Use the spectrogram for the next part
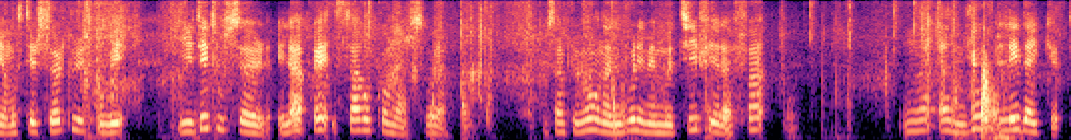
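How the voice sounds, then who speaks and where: Enthusiastic woman going thru her scrapbook paper haul, mellow voice, a bit of hiss in the background. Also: mid-range voice. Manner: chatty, enthusiastic, fond of little words like "petite" and "hein". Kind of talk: casual show-and-tell haul.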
